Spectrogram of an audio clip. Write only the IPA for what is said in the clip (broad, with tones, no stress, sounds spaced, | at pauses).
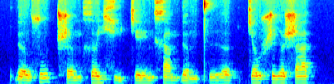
ɗ ə˨˩˨ w s u˦˥ t̚ ʂ ə˨˩˦ m x ə˧˥ j x i˨˩˨ c e˨˩˦ n x a˧ m ɗ ə˨˩ m t̪ʰ ɨ˧ ə̯ | c ə˧˥ w ʂ i˧ ə̯ ʂ a˦˥ t̚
